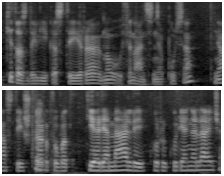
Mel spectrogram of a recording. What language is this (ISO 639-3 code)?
lit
